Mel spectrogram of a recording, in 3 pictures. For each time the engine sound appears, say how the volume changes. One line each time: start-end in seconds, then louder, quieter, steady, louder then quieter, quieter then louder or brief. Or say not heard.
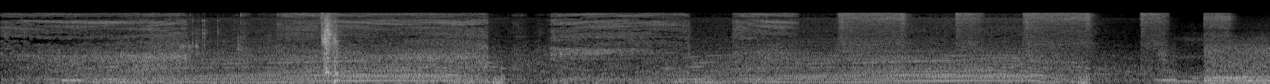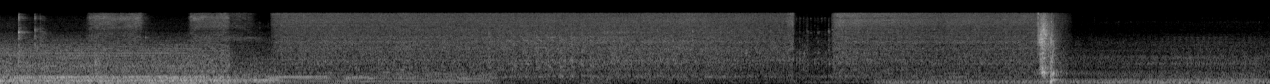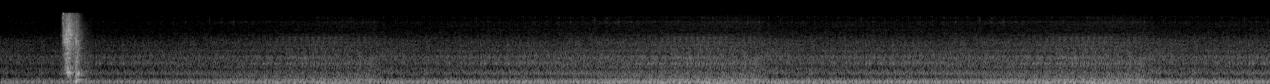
0.1-38.0 quieter then louder.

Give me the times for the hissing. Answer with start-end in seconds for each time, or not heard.
0.0-23.4.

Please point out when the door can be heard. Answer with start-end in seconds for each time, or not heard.
not heard.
